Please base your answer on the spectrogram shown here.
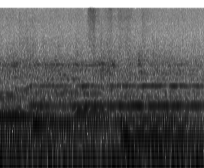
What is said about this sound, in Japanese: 雨ですね雨です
